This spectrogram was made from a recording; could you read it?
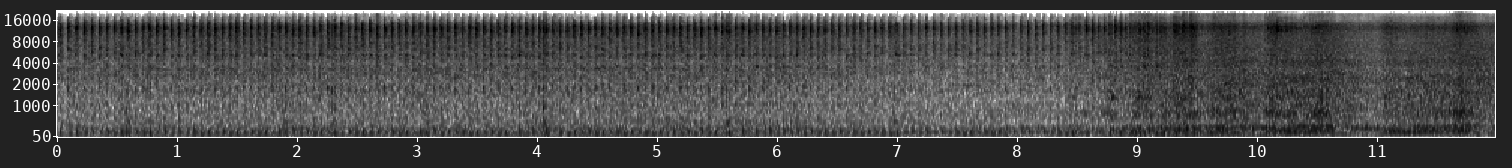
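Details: Rebuilt, enlarged performance VW air-cooled flat-four on first start: uneven puffing idle, revving up and down unevenly, running rich; suspected oversized idle jets despite bigger motor and air cleaners.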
